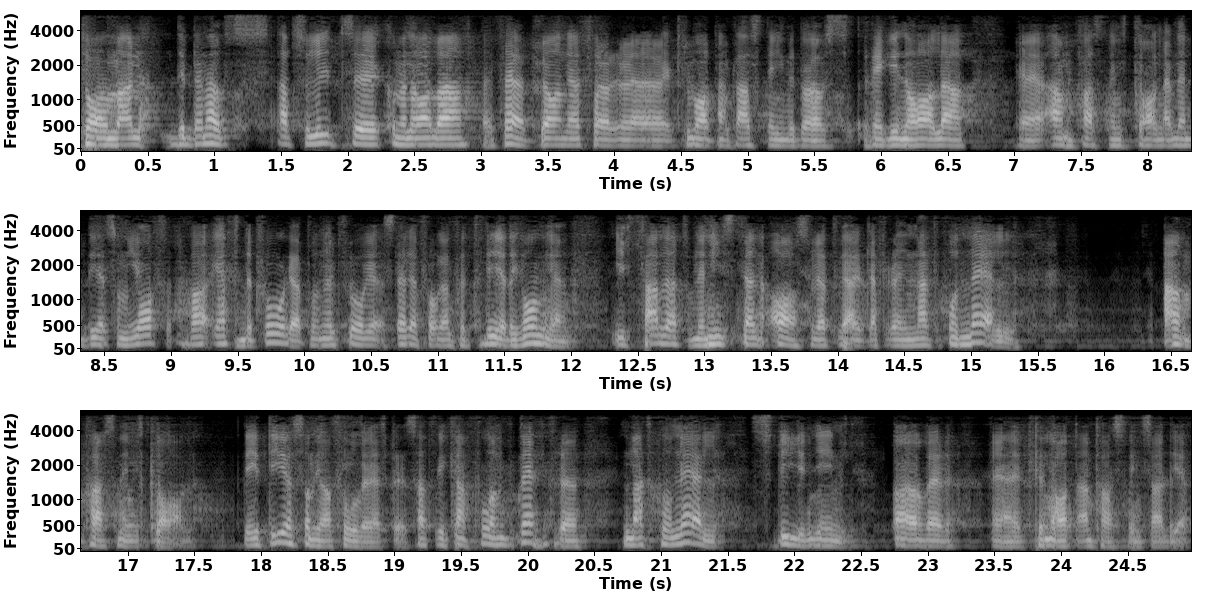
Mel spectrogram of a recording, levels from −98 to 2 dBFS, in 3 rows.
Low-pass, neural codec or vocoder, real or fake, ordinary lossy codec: 5.4 kHz; codec, 16 kHz in and 24 kHz out, 0.6 kbps, FireRedTTS-2 codec; fake; none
